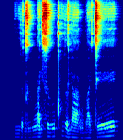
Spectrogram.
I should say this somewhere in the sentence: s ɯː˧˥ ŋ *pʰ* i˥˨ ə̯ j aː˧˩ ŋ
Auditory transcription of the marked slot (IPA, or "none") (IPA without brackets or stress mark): pʰ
